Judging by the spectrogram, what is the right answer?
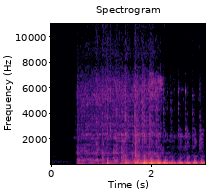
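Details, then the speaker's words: Four-cylinder coil-pack engine with the suspect coil lifted fully off its spark plug: it runs just as lumpy with a stumbling pulse either way. The dead cylinder is confirmed, and the cause is either that coil or that spark plug. "I have that coil all the way up and out it's not contacting that spark pug and it's run the same way I push it back down run the same way it's not cylinder it's either this coil or that spark plug"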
